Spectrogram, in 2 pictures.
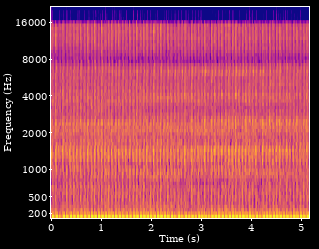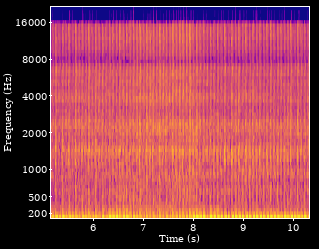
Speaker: Oke jadi suaranya itu suara ngeceknya itu kemleeteknya itu di kalau saya dengarkan ini tadi suara dari head dari silinder head ya dari kop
